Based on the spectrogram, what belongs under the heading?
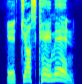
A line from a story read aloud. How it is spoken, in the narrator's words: Jev cried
